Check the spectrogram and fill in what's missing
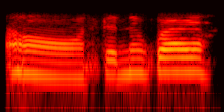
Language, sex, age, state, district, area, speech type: Assamese, female, 30-45, Assam, Dibrugarh, urban, conversation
